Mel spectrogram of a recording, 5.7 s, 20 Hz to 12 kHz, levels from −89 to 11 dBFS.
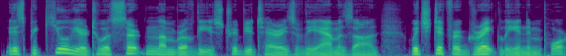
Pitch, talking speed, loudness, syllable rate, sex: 100 Hz, 190 wpm, -20 LUFS, 6.3 syllables/s, male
